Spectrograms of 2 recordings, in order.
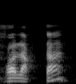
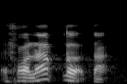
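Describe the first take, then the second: First: The q sound is closed without any echo. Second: The q sound has a bouncing echo. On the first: The speaker calls it wrong. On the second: The speaker calls it right.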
